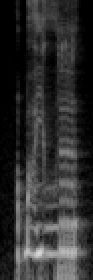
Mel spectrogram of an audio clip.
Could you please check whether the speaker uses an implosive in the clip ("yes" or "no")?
yes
